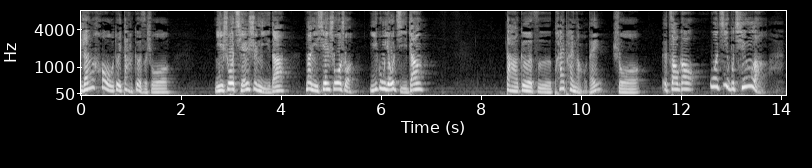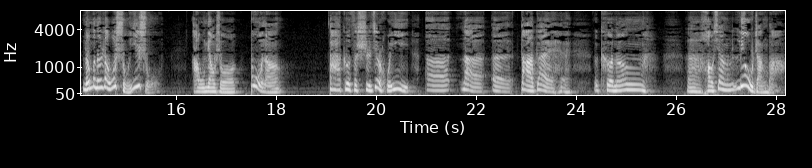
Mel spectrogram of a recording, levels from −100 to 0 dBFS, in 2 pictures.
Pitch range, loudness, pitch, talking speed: 125-205 Hz, -17 LUFS, 165 Hz, 155 characters per minute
